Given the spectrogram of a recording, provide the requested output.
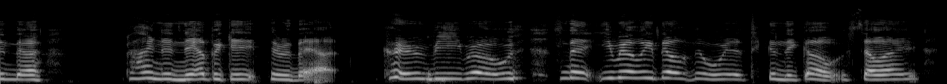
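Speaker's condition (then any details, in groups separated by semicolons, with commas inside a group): Cerebral palsy; from birth; sounded out of breath learning to talk, had speech therapy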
